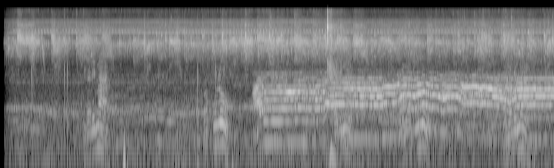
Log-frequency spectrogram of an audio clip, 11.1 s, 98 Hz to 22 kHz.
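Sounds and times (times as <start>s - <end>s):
flock of birds twittering: 0.1s - 11.0s.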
